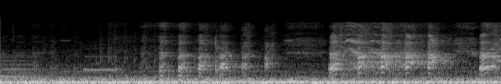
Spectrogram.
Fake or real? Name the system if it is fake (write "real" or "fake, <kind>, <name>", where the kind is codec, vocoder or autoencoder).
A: fake, vocoder, Vocos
